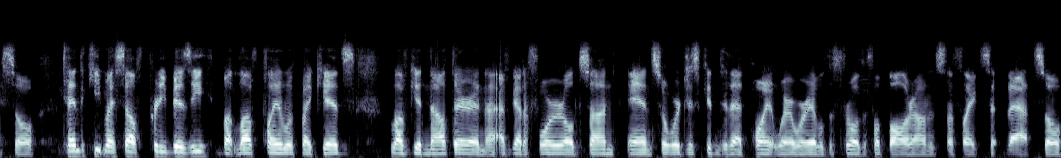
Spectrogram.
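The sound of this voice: A man with an American accent talks fairly quickly at a low pitch with little pitch movement, in a dry, close sound with no echo.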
